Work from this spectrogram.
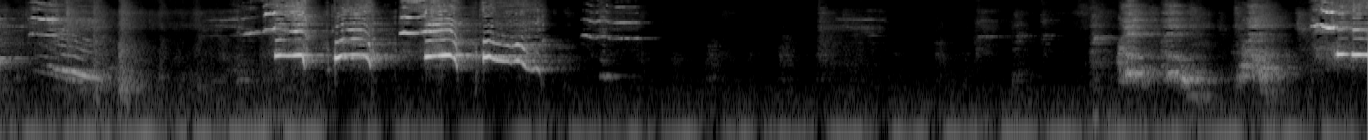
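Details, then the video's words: A leash-shy, timid dog screams and protests while being walked: a quick flurry of high, sliding shrieks for the first four seconds, a hush with a few faint whines, then renewed harsh yelping cries at the end. "Timid dog, afraid of leash, screams and protests."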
